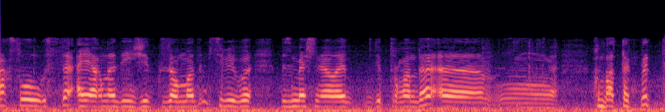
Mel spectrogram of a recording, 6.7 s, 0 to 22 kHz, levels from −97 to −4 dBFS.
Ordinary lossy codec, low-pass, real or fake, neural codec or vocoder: none; 5.4 kHz; real; none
